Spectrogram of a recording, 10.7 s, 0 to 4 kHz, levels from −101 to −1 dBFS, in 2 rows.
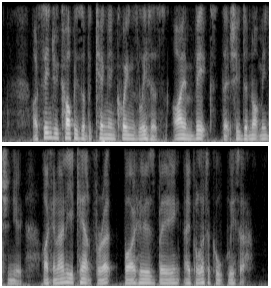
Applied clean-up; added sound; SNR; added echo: none; none; none; none.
